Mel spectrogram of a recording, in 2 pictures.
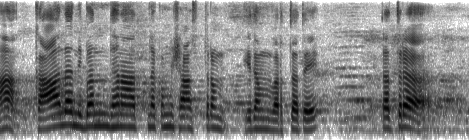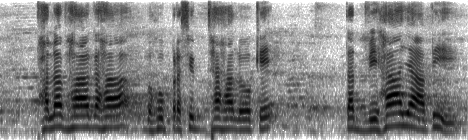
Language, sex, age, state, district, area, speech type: Sanskrit, male, 18-30, Karnataka, Chikkamagaluru, urban, spontaneous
